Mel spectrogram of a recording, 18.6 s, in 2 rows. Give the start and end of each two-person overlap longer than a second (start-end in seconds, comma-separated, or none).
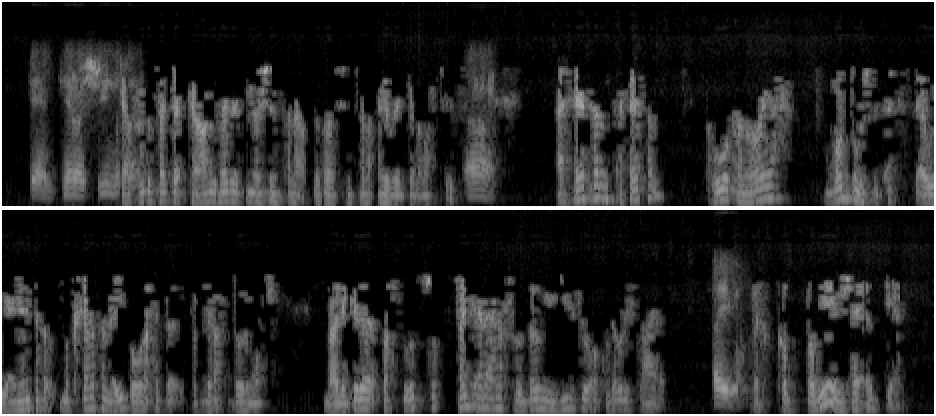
none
